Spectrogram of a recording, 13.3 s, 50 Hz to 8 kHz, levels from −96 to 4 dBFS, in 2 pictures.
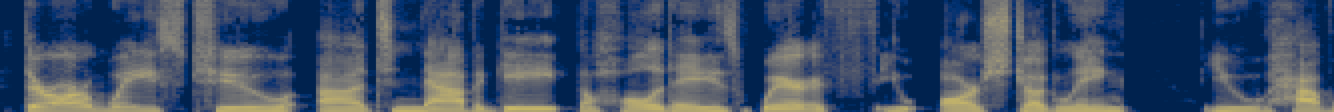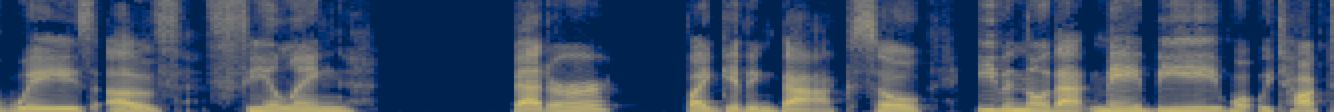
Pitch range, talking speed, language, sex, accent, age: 185-215 Hz, 145 wpm, English, female, American, 20-39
